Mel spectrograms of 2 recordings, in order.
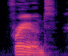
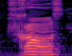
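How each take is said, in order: First: FRANCE the English way, "franss" with the A of "cat"; English pronunciation. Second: FRANCE the French way, "frahnss" with a nasal vowel; French pronunciation. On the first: Teacher sorting out her mixed-up languages, English pronunciation. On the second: Teacher sorting out her mixed-up languages, French pronunciation. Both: Shown as a demonstration. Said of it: "between the English and the French".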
